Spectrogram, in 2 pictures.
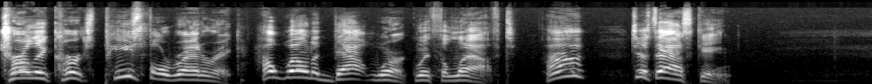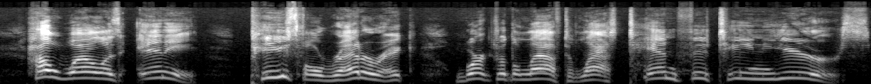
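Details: Dysphonia in a man whose vocal cords he says were damaged by infections from his lung problem; he is a former show choir singer and calls it a disability.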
